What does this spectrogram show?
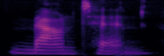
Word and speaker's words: mountain: brain thinking I don't how do you pronounce mountain mountain oh K Mountain you don't say the tea you don't say the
